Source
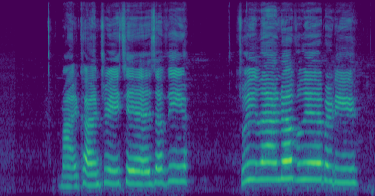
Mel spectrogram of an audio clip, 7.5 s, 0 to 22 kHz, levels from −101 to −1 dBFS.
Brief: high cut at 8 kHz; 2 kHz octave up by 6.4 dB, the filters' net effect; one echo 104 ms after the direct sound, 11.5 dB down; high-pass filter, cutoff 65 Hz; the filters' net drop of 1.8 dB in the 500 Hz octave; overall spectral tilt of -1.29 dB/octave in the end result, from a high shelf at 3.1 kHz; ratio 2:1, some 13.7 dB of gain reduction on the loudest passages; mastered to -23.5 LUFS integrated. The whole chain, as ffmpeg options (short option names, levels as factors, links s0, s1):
-af "highpass=65,lowpass=8000,equalizer=f=500:t=o:g=-3.5,equalizer=f=2000:t=o:g=6.5,highshelf=f=3100:g=4.5,acompressor=threshold=0.00562:ratio=2,aecho=1:1:104:0.266,volume=6.68"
